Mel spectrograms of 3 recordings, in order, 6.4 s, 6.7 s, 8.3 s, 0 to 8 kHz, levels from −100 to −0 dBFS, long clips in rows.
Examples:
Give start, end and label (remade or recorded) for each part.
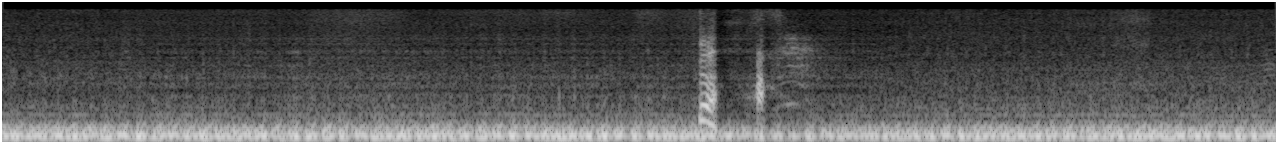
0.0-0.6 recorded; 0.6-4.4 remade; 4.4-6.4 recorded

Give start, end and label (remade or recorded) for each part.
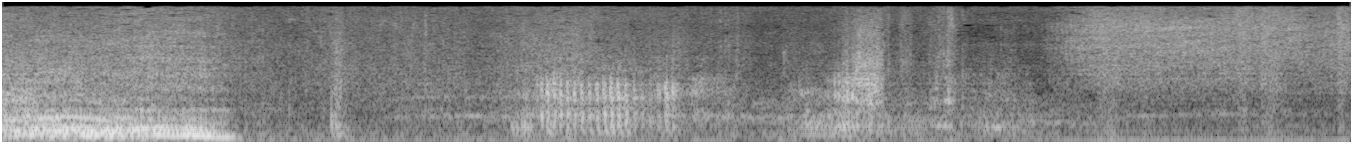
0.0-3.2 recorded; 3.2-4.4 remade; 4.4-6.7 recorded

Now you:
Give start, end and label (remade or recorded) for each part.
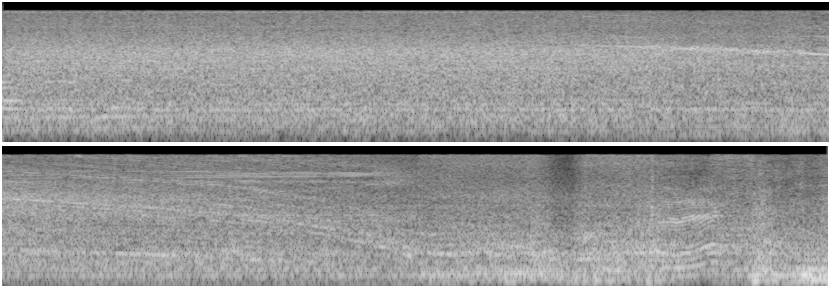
0.0-3.2 recorded; 3.2-4.0 remade; 4.0-6.0 recorded; 6.0-7.4 remade; 7.4-8.3 recorded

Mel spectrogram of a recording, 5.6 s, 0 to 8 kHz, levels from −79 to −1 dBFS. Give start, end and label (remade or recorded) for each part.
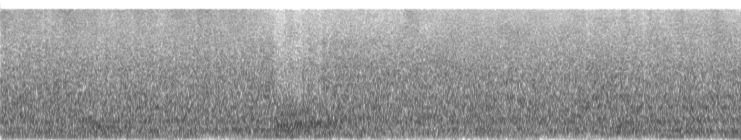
0.0-3.2 recorded; 3.2-4.4 remade; 4.4-5.6 recorded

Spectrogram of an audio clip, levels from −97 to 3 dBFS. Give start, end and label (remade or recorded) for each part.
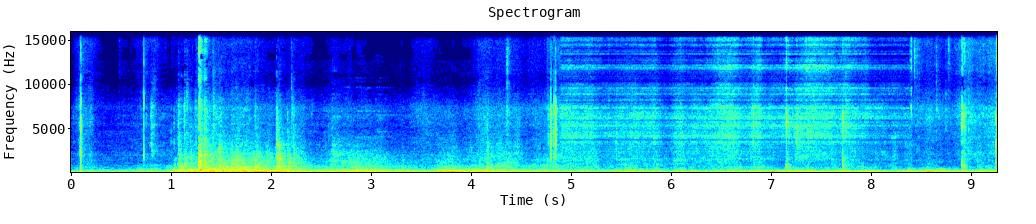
0.0-4.9 recorded; 4.9-8.4 remade; 8.4-9.3 recorded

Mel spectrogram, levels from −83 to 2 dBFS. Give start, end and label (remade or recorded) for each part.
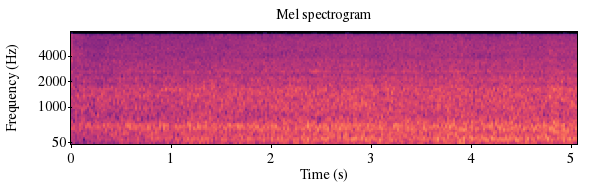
0.0-3.5 remade; 3.5-4.4 recorded; 4.4-5.1 remade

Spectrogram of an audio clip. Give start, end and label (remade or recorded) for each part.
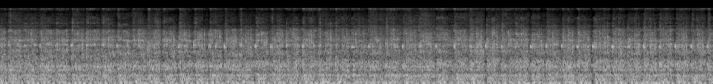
0.0-6.0 remade; 6.0-7.1 recorded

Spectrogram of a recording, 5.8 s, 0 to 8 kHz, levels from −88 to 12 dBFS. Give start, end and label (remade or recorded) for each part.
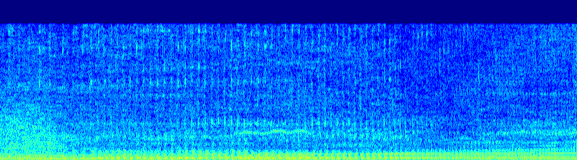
0.0-5.8 recorded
